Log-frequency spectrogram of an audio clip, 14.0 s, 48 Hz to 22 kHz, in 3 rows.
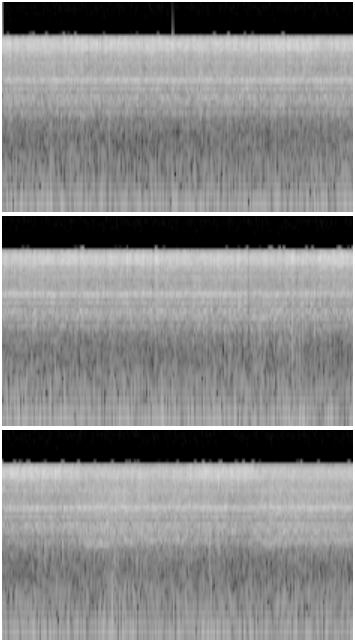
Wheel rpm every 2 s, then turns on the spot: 110, 120, 110, 120, 110, 110, 110.
none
